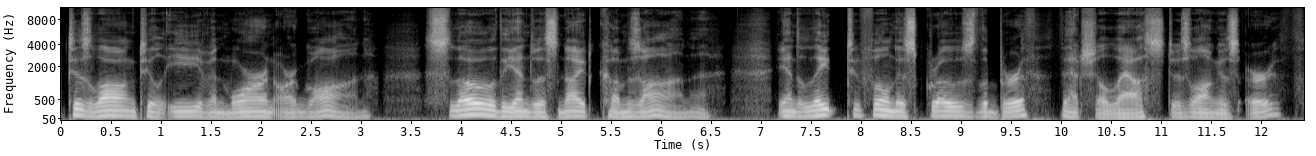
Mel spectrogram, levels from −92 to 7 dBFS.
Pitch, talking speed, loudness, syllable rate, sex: 95 Hz, 135 wpm, -18 LUFS, 3.1 syllables/s, male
